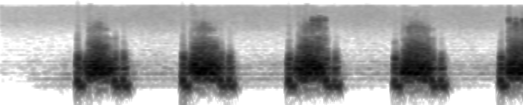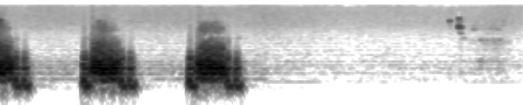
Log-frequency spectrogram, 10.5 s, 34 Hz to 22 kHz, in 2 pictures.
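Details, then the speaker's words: Mild pulmonary stenosis, regular heartbeat near 57 a minute: a short harsh ejection systolic murmur that ends before the second sound, with the pulmonary component of the second sound well heard. "نرجع نسمع تاني حاله مايل بالمونري ستينوزس مديه ايجكشن سيستوليك مرمر، ولاحظوا ان المرمر بتخلص قبل السكند ساوند المسافه، والبالمونري كومبوننت اوف ذا سكند ساوند مسموعه كويس."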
